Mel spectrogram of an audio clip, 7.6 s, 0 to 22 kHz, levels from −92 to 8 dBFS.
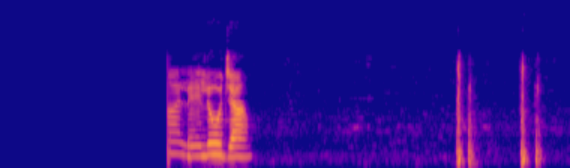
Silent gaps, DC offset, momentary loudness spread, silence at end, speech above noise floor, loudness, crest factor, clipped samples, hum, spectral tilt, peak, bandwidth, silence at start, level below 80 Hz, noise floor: none; under 0.1%; 22 LU; 0.4 s; 55 dB; -24 LUFS; 26 dB; under 0.1%; none; -4.5 dB/octave; -4 dBFS; 7.4 kHz; 2.2 s; -66 dBFS; -77 dBFS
